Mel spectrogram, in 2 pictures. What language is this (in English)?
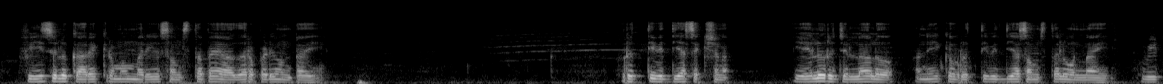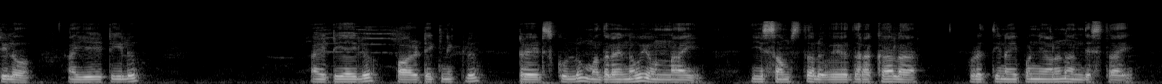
Telugu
